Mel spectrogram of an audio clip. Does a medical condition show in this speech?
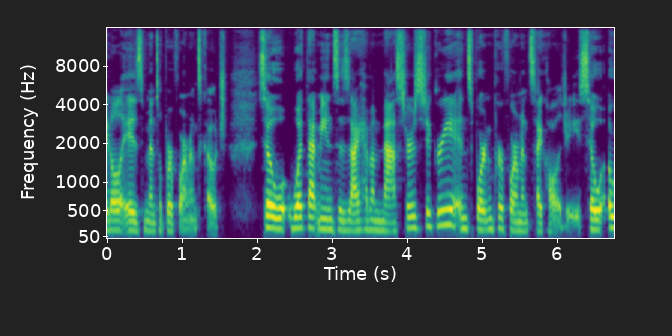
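No.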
